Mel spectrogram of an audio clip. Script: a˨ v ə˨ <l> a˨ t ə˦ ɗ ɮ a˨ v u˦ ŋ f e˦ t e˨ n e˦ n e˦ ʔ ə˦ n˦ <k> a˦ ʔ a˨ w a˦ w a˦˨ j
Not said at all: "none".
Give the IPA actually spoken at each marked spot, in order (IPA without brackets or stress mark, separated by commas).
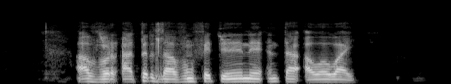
ɾ, t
